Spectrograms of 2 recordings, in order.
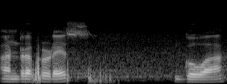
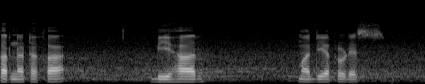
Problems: constant background noise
